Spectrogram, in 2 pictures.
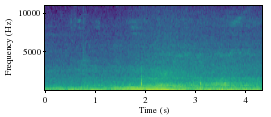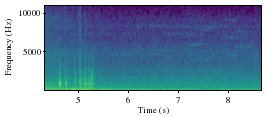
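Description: A motor vehicle engine running nearby, swelling about two seconds in and then slowly fading, with a few light clicks around the middle.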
